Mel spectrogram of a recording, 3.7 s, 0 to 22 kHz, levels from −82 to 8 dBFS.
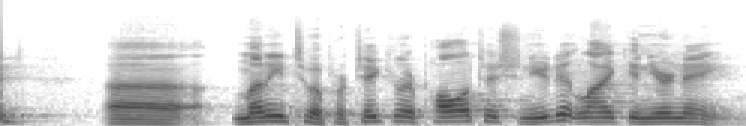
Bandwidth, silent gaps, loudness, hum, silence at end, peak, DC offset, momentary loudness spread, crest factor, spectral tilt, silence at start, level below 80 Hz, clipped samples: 10.5 kHz; none; -24 LUFS; none; 0.1 s; -8 dBFS; under 0.1%; 5 LU; 16 dB; -7 dB/octave; 0 s; -66 dBFS; under 0.1%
